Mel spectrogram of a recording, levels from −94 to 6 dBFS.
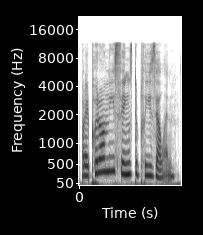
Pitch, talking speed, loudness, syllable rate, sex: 255 Hz, 265 wpm, -16 LUFS, 6.4 syllables/s, female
